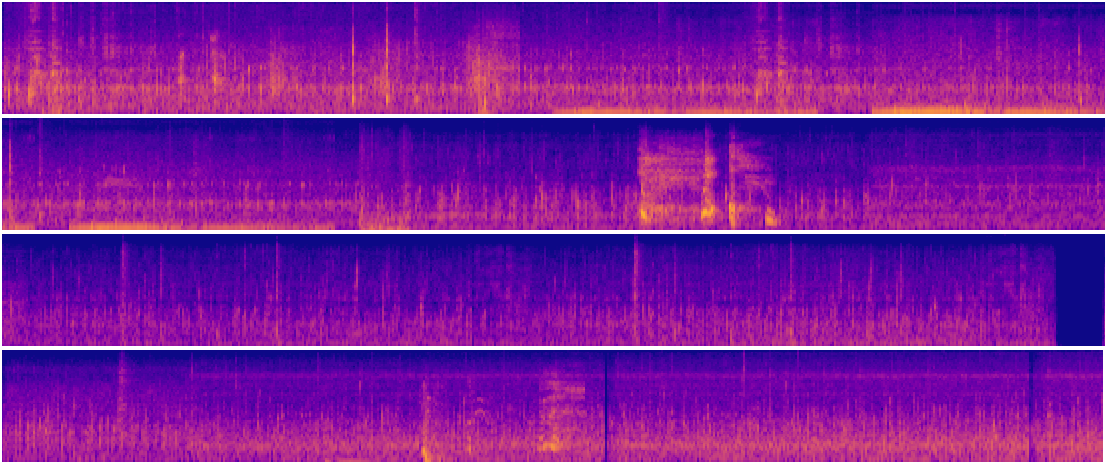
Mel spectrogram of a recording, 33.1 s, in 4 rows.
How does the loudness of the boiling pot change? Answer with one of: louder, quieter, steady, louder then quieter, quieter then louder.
quieter then louder.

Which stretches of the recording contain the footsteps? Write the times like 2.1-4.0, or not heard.
1.4-11.3.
